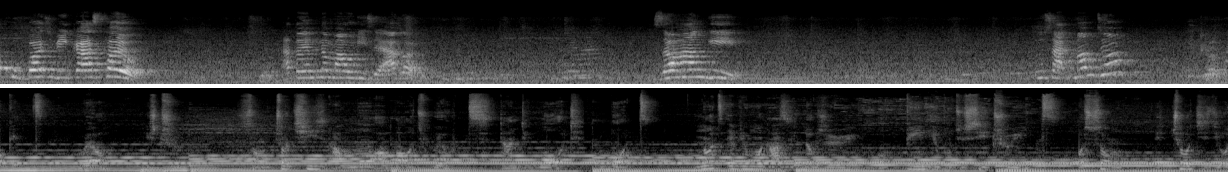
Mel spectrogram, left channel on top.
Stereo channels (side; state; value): both; different; correlation 0.00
